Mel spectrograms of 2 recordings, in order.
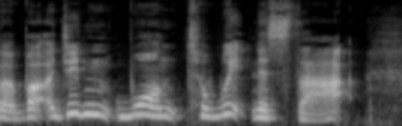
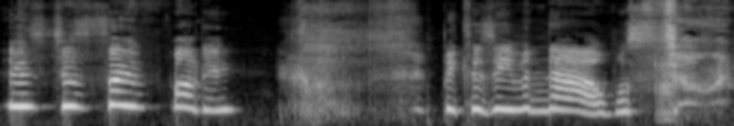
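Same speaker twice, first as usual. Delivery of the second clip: much higher and louder, tearful laughter; crying with laughter; 8 semitones higher, 4 dB louder than usual. Real, not acted. Wife unable to stop laughing at the frog hunt, crying with laughter. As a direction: laugh until the words crack.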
